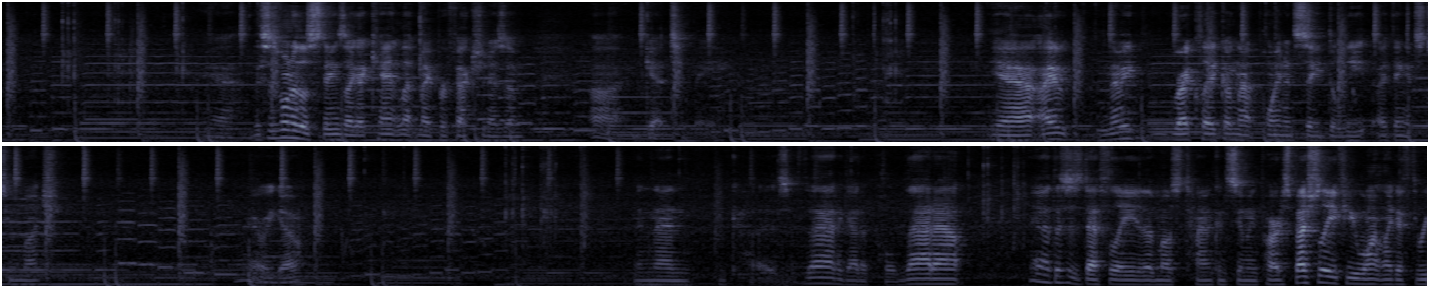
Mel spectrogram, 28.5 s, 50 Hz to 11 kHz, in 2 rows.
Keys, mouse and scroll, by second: 0.6 scroll down 2, 1.0 scroll up 2, 1.6 scroll up 2, 2.4-8.4 drag, 8.7 middle click, 8.7 scroll down 1, 10.4 click, 10.8 right click, 12.6 click, 13.8-17.8 drag, 19.2 scroll down 1, 19.6-20.1 scroll up 4, 21.0-22.7 drag, 23.6-24.2 scroll down 6, 24.3 scroll up 2, 25.3-26.4 drag, 28.2-28.5 drag.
